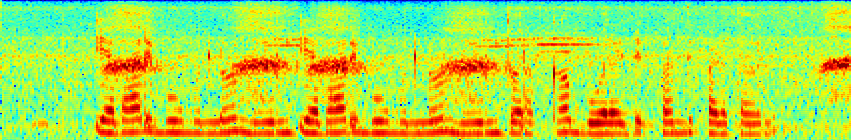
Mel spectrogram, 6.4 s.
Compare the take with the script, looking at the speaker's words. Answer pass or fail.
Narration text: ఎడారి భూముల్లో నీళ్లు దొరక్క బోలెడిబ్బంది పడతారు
fail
